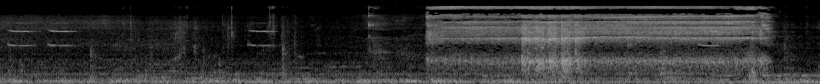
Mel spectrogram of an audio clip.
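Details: Clinking instruments and torque beeps, then a steady high whining drill for several seconds while placing one of ten mini implants in the upper arch. The patient has bone loss, low sinuses and a narrow ridge; implants are torqued to 30–60 Ncm.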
